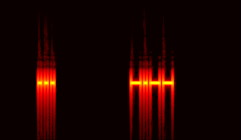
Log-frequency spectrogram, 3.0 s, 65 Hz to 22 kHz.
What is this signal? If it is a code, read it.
Morse code, heard as a keyed tone, about 30 wpm, spaced as for 8 wpm, 700 Hz. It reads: SY
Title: USA Call Signs - 6 Characters - 8x Character Spacing - 30wpm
